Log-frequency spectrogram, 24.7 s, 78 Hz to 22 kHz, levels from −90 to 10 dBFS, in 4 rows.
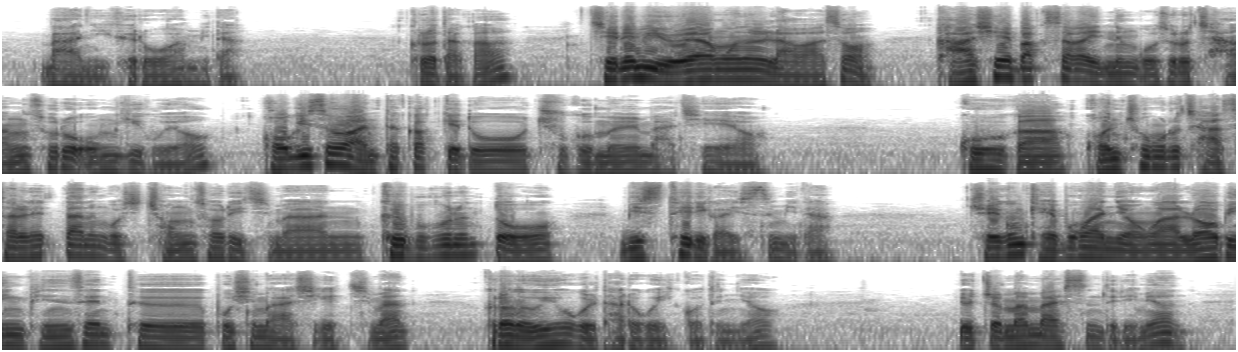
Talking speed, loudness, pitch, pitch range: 315 characters per minute, -12 LUFS, 95 Hz, 80-110 Hz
